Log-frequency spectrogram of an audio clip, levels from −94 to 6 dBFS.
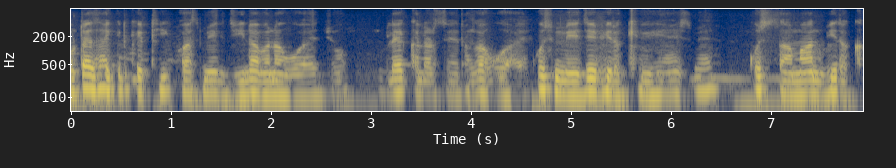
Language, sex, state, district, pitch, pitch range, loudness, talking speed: Hindi, male, Uttar Pradesh, Jalaun, 120 Hz, 110-130 Hz, -19 LUFS, 225 wpm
